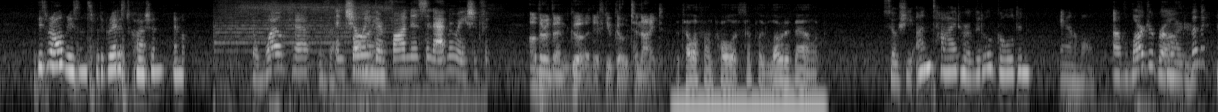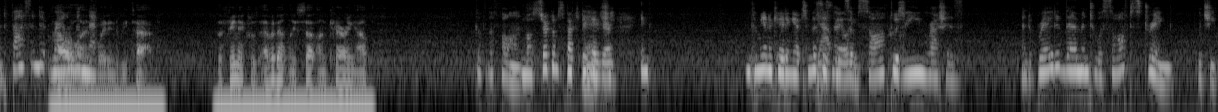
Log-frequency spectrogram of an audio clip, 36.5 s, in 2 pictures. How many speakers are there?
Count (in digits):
6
